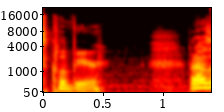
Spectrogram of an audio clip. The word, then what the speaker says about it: Klavier: It's clavier.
